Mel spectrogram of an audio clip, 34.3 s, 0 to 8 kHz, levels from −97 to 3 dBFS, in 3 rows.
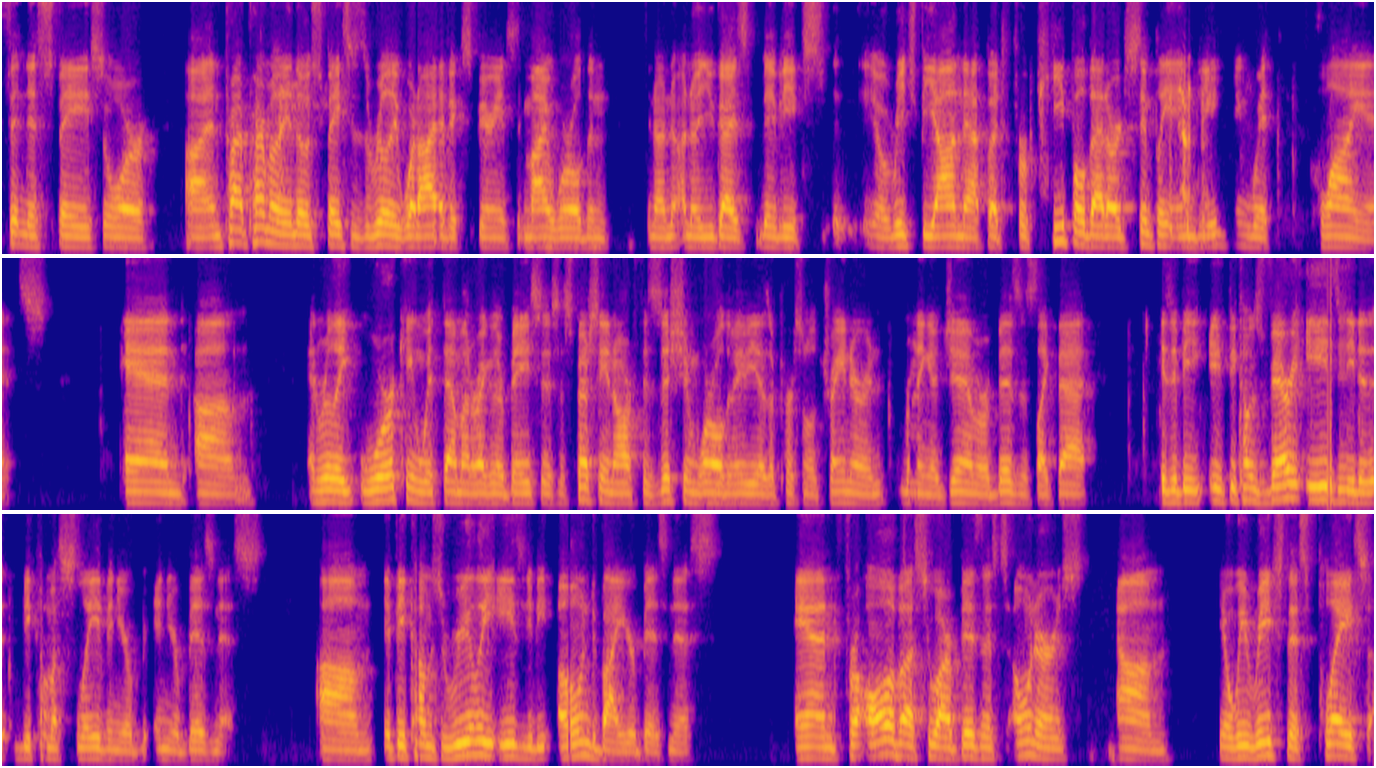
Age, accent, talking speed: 20-39, American, 195 wpm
